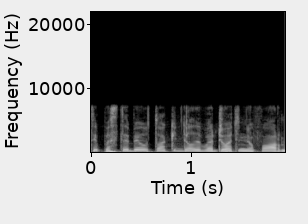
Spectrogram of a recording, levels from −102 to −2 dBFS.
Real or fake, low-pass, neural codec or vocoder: fake; 7.2 kHz; codec, 16 kHz, 16 kbps, FreqCodec, larger model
